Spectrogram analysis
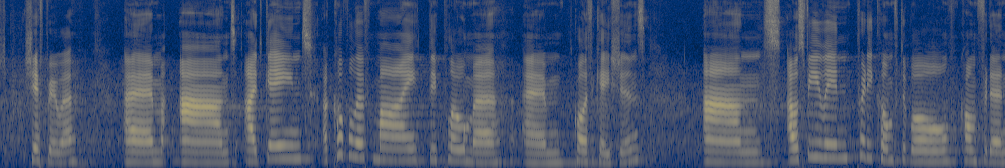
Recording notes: recorded at our Brewers Congress in London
